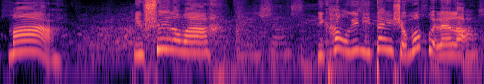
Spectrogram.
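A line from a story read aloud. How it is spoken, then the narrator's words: Calling upstairs. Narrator (Chinese): 大姐就对着楼上喊了一句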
